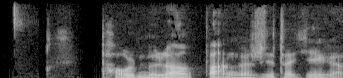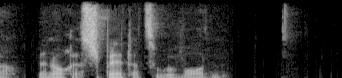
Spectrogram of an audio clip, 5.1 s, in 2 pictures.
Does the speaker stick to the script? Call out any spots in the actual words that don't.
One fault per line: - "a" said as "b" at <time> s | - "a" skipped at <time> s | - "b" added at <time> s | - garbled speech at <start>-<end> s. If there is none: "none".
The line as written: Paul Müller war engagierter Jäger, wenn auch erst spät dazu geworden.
none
